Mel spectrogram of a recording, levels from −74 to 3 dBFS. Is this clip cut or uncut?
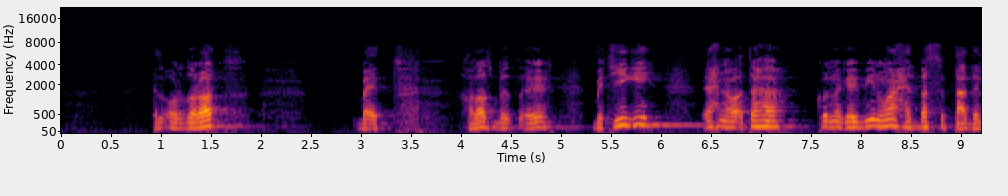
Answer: uncut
